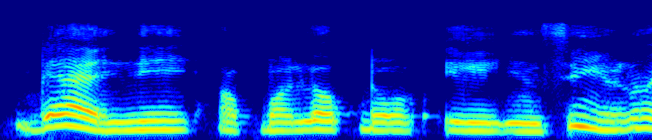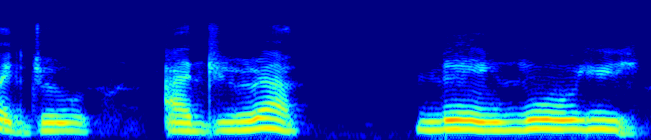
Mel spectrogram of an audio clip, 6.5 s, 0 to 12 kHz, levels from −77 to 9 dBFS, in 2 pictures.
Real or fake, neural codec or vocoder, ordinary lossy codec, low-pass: fake; codec, 16 kHz, 1 kbps, FreqCodec, larger model; none; 7.2 kHz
